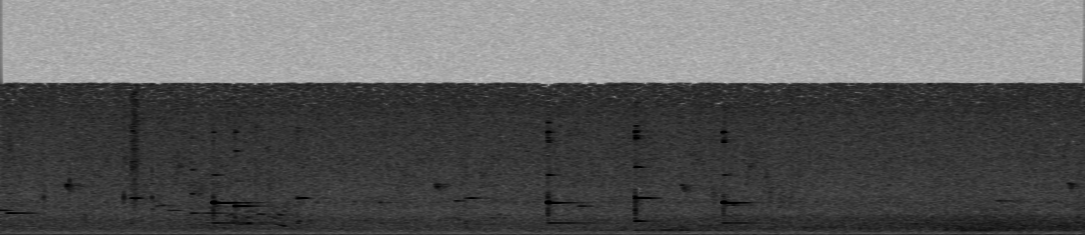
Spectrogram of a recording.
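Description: Wind chimes ringing sparsely: scattered single clear notes that die away quickly, several over a few seconds, over a steady low hum.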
